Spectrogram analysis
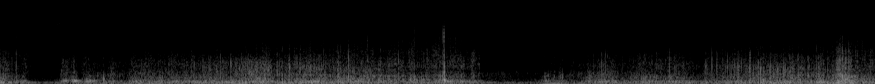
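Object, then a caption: Foam microphone windscreen. Long acrylic nails scratch a round grey foam windscreen on a microphone, producing a dense, low, rumbling crackle with a steady rustling texture. The scratching briefly drops near the start and again around the five-second mark, with one short sharper scrape in between.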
